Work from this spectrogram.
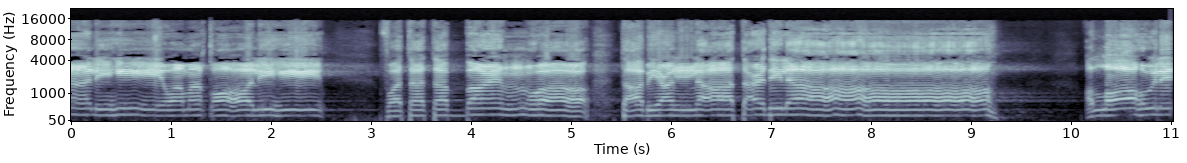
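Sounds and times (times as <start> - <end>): man chanting melodically: 0.0 - 9.6, 10.2 - 11.0.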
